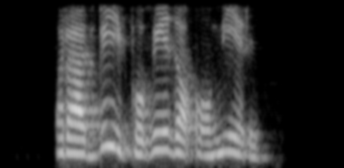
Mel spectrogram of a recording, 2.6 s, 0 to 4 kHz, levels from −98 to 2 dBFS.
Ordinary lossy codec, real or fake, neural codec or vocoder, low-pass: none; fake; codec, 16 kHz, 8 kbps, FunCodec, trained on LibriTTS, 25 frames a second; 3.6 kHz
